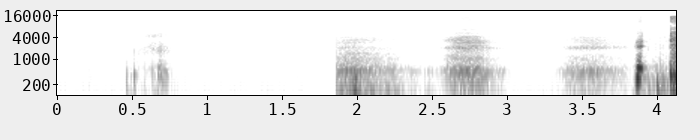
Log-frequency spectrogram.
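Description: A few soft breathy catches building up, then a sharp explosive burst at the end: a sneeze during a cold.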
